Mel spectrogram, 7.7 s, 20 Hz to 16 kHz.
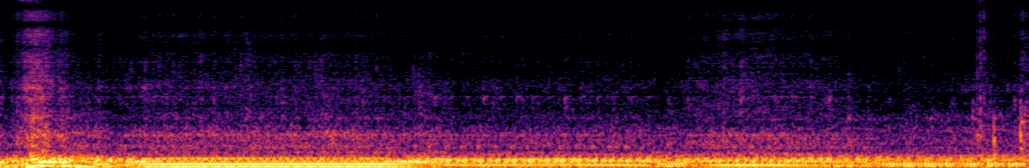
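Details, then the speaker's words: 1963 Ford Falcon Futura, 170 inline-six, after 25 years parked, running after a new radiator, water pump, alternator, carburetor, plugs, wires and ignition switch; deep, even note with a small throttle change, steady firing with no misses or knocks. "This thing is running so smooth now."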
